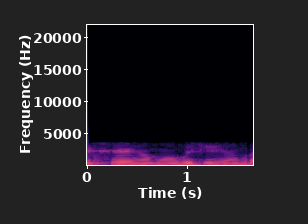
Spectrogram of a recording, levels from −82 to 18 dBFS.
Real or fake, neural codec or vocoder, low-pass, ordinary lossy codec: fake; autoencoder, 48 kHz, 32 numbers a frame, DAC-VAE, trained on Japanese speech; 3.6 kHz; none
